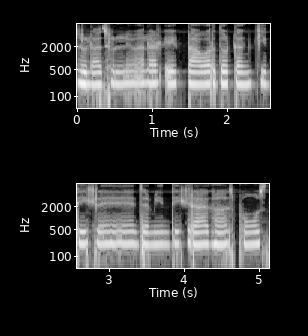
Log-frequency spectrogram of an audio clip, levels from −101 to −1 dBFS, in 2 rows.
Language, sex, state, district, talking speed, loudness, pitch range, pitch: Hindi, female, Jharkhand, Ranchi, 185 wpm, -16 LUFS, 215-220 Hz, 220 Hz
